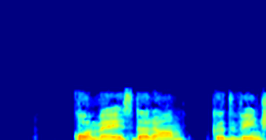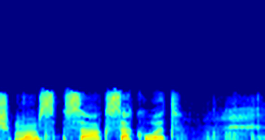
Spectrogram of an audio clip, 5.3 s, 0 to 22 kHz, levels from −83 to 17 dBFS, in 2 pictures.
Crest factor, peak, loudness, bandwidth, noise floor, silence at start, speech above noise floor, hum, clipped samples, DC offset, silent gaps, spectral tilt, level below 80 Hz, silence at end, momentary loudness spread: 18 dB; -2 dBFS; -18 LUFS; 8.2 kHz; -42 dBFS; 0.75 s; 25 dB; none; under 0.1%; under 0.1%; 1.94-2.05 s; -3 dB/octave; -66 dBFS; 0.15 s; 11 LU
